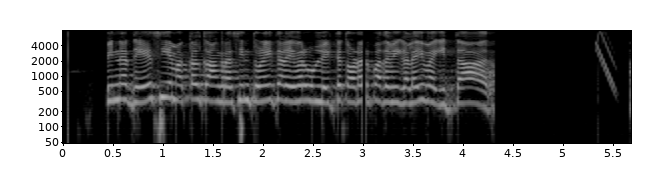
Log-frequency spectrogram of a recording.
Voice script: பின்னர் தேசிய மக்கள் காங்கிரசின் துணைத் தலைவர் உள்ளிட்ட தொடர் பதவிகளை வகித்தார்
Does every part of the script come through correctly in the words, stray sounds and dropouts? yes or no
no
